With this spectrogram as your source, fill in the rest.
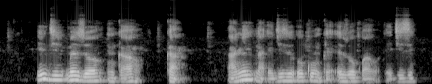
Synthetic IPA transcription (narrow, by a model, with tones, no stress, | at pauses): i˦d͡ʒi˦me˦zi˨o˦ŋ̩˨ka˨a˦ɦʊ˨ | ka˨ | a˨ɲɪ˦na̰˨ʔe˨d͡ʒi˦zi˦ʔo˦kʷu˦ŋ̩˨kḛ˨ʔe˦zʊ˦kʷʊ˨a˦ɦʊ̰˨ḛ˨d͡ʒi˦zi˦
